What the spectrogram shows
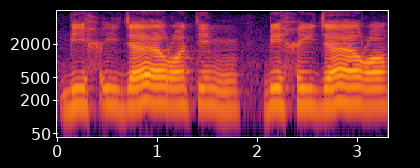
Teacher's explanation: ra ini akan dibaca dengan tebal ataupun disebut sebagai ra tafkhim. Kemudian ada hukum tanwin selepas ra, iaitulah ta berbaris bawah di sini, tanwin tim.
